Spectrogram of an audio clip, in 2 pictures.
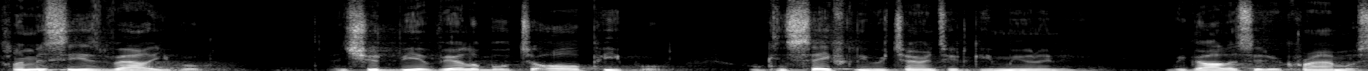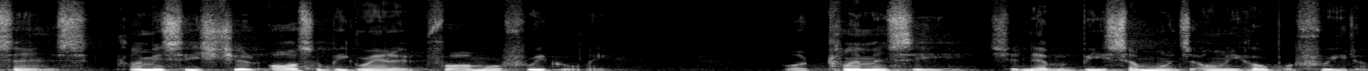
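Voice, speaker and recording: A man with an American accent speaks very fast at a medium pitch, his intonation monotone and flat. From New York City (Harlem). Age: 60s. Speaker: criminal justice advocate, former prisoner. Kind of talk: congressional testimony.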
